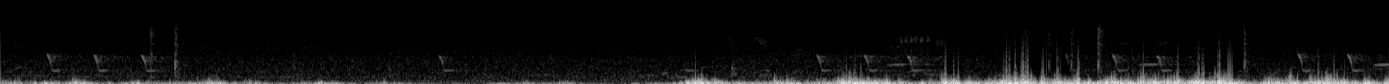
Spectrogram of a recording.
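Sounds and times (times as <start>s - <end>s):
morning birds in Kigali, Rwanda: 0.1s - 1.7s, 4.3s - 4.7s, 6.5s - 9.6s, 10.6s - 12.2s, 12.9s - 13.8s.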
